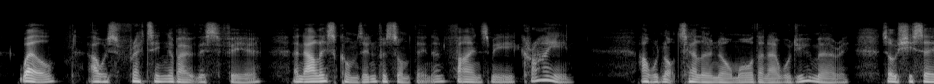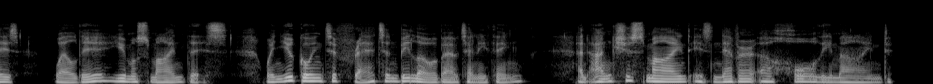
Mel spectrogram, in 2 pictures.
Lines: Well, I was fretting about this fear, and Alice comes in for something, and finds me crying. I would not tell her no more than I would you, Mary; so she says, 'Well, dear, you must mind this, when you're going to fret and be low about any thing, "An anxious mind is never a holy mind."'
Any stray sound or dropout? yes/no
no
